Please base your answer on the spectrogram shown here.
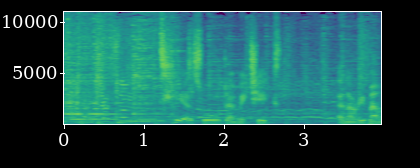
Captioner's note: in English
